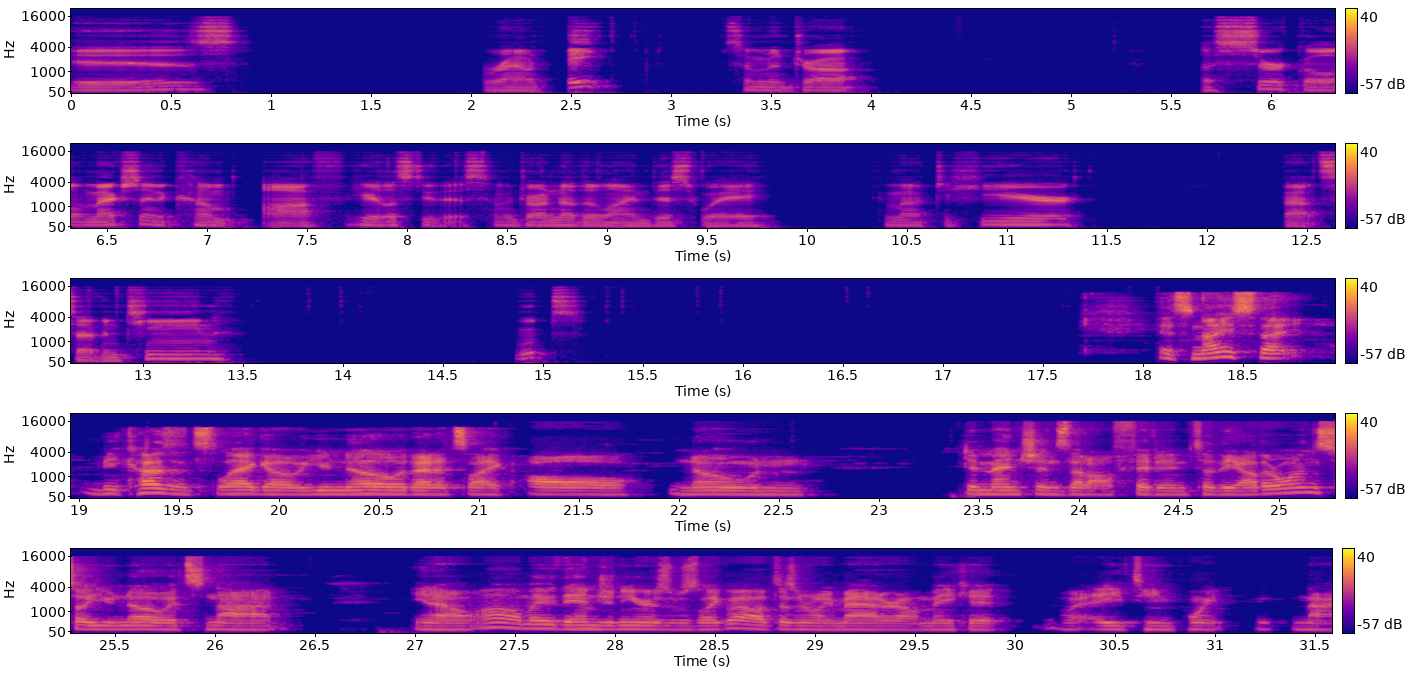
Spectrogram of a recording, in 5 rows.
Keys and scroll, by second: 2.8 c, 7.6 i, 13.3-14.3 typing, 14.5 Return, 15.3 super+z, 15.9 super+z, 17.6-18.9 typing, 18.0 Return, 20.3 Left, 22.4 8, 22.5 Return, 23.9 4, 24.0 Return, 24.9 e, 27.3 p.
